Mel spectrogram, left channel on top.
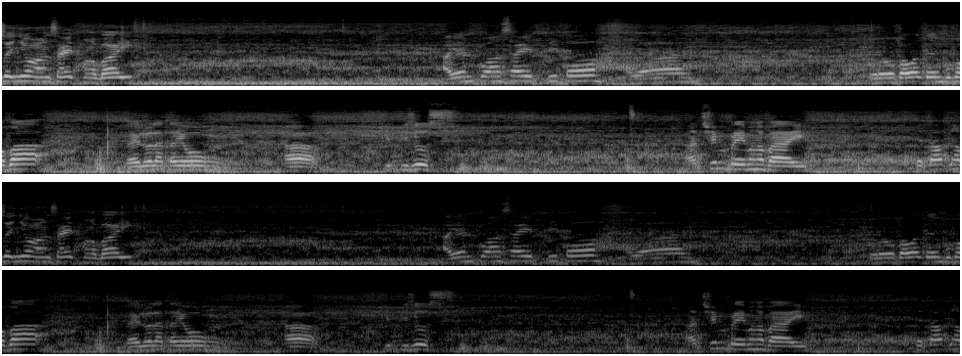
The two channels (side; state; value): right; quieter; 12.6 dB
